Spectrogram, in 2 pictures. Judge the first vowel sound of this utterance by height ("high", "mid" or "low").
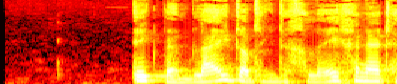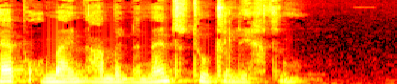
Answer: high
